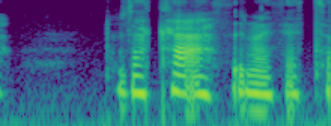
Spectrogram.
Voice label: "cath", Welsh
